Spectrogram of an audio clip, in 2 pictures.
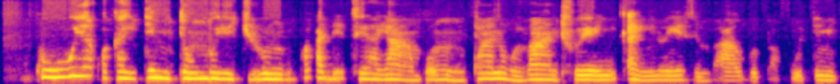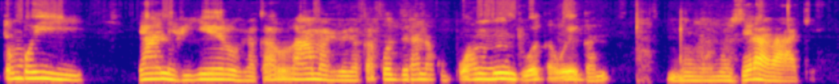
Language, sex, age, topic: Ndau, female, 25-35, health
